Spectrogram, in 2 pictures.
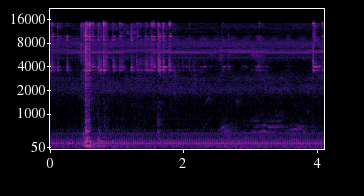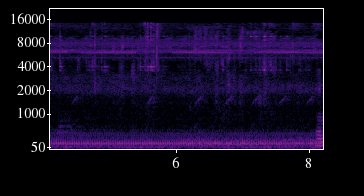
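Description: Quiet riverbank ambience at dusk: a steady high insect drone over a low hum, with one sharp knock about half a second in and a few faint light metallic tinkles.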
